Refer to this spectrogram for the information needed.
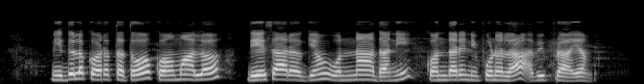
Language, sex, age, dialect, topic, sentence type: Telugu, female, 60-100, Southern, banking, statement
